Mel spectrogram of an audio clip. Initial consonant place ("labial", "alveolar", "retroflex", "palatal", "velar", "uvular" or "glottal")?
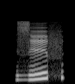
alveolar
